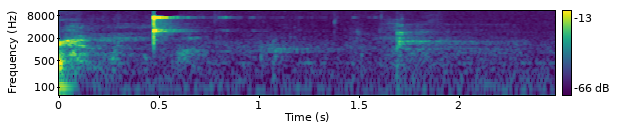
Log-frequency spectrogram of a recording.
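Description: Two threaded metal tubes clinking together once about half a second in, with a short high ring, then a faint second tap.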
